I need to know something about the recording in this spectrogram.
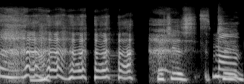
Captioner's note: laughing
